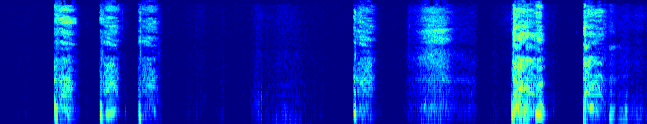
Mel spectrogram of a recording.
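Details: Early-morning coughing while trying to stay quiet: about six short, harsh coughs, some single and some in pairs, with quiet breaths between them in a quiet room.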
